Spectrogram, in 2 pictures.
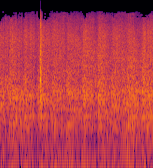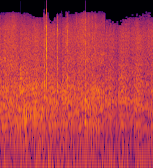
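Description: Skateboard wheels rolling on a concrete bowl, with sharp clacks of the board about a second in and twice near the two-thirds mark, under music.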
